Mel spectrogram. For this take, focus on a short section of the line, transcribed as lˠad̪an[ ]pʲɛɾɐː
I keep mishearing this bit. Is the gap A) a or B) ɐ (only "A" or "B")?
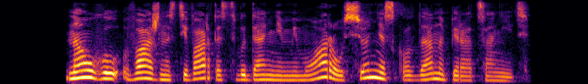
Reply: B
